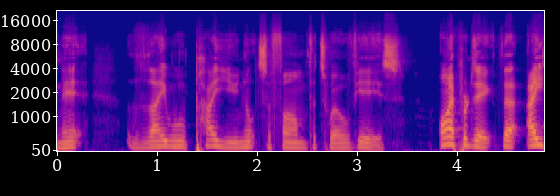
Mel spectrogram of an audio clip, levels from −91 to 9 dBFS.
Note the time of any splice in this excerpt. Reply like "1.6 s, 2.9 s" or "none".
3.7 s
